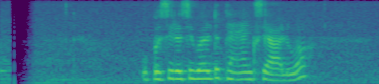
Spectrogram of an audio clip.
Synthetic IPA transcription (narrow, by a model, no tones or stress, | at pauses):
upəsiɾəsiʋəlʈət̪æːŋksjaːluʋa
